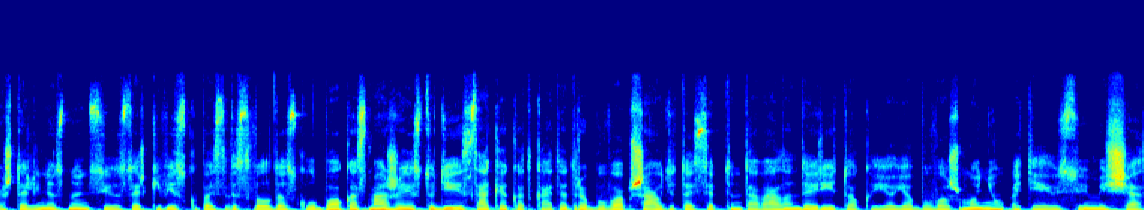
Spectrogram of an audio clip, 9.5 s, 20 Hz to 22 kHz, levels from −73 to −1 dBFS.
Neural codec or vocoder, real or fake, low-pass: none; real; 14.4 kHz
